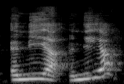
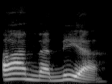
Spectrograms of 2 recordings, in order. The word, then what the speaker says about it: Anania: Thank you, Ania. Is Ania? And then Nia. Say whatever. Right. She'll say it right. Because I've been trying. Everyone says it wrong. Everyone think they have it right. It's Anania.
